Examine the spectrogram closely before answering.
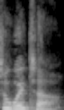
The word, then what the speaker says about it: Suchwita: It's just Switcha. Switcha. Right. Switcha. I keep saying like Wichita. It's Switcha. Okay. So today Wichita. we're looking at Switcha.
